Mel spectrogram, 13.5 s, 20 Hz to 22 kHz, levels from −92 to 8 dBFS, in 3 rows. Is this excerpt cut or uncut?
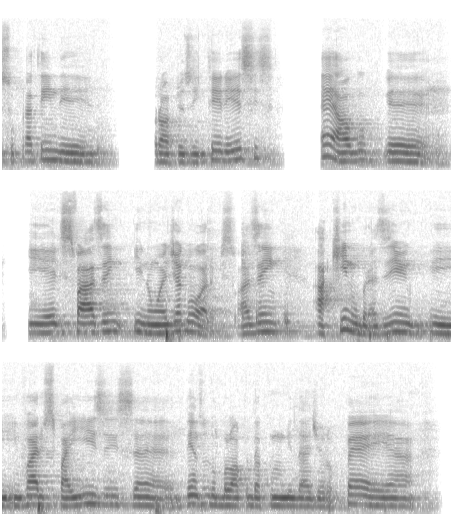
cut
